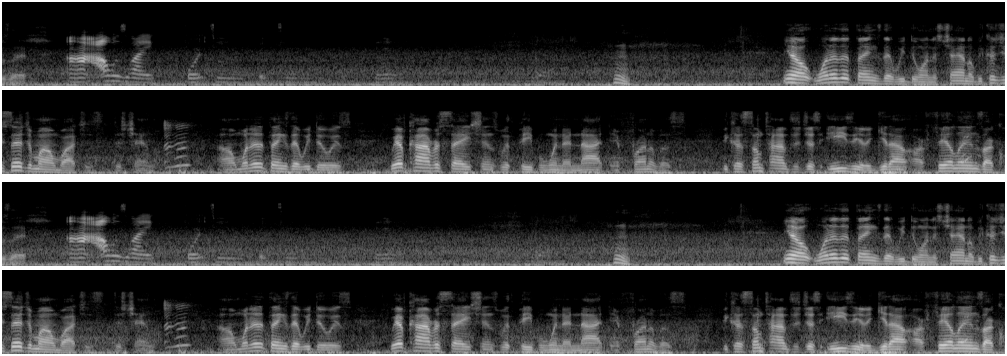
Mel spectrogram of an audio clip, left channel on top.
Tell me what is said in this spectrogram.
that? I was like 14, 15. Yeah. You know, one of the things that we do on this channel, because you said your mom watches this channel, one of the things that we do is we have conversations with people when they're not in front of us, because sometimes it's just easier to get out our feelings, our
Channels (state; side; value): normal; both; correlation 0.95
